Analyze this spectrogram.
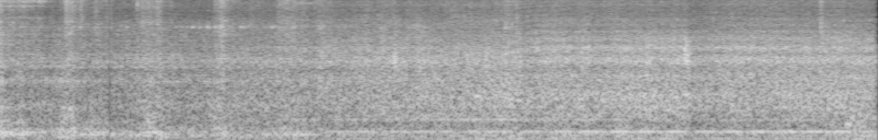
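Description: A diesel engine hums steadily.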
